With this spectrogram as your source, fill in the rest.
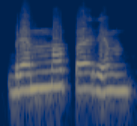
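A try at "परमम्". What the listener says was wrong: Paramam, Mataji, not param, paramam.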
